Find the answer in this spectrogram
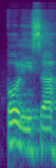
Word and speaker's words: póliza: Apparently I can't say that word. I put the accent on the wrong syllable. Póliza jurídica.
